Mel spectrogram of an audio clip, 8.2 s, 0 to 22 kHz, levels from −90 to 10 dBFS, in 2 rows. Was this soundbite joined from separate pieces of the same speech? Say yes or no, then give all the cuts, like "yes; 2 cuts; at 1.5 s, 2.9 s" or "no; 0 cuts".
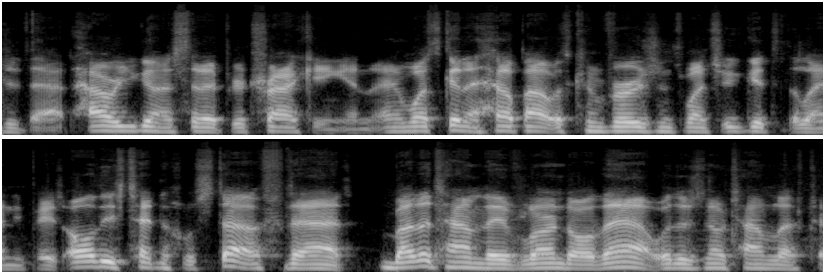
yes; 1 cut; at 5.4 s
